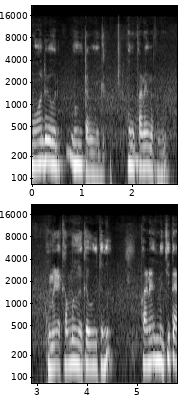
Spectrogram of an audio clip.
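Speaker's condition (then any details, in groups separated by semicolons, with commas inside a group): Cerebral palsy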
